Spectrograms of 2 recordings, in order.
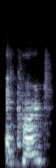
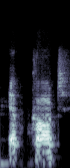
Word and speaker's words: Eckhart: Yeah, my name is pronounced Eckhart, so it's not, people call me many different names because they can't pronounce my name. I mean, I had everything from Epcot to apricot and Eric, and so yeah, the right pronunciation.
